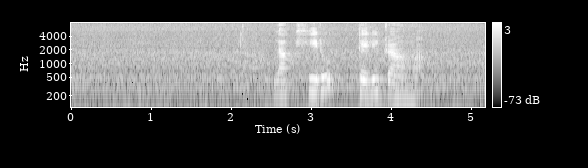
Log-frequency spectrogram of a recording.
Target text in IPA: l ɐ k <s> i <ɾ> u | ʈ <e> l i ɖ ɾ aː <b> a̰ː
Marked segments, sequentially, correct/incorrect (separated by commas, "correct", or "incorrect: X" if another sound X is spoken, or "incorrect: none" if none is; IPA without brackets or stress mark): incorrect: h, correct, correct, incorrect: m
